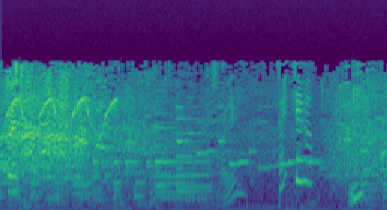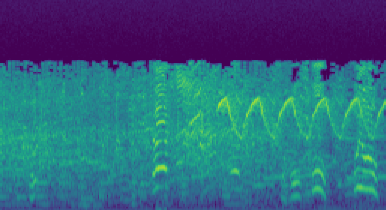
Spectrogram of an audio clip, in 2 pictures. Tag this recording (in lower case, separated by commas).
music, speech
